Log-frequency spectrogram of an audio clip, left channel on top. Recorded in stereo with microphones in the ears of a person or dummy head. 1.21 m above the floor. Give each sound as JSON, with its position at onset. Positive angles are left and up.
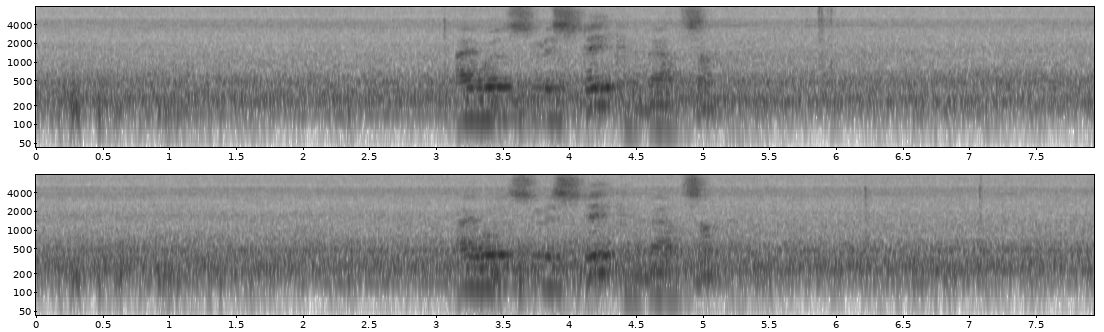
{"t": 3.1, "sound": "a man speaking", "side_deg": 40, "distance_m": 4.5}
